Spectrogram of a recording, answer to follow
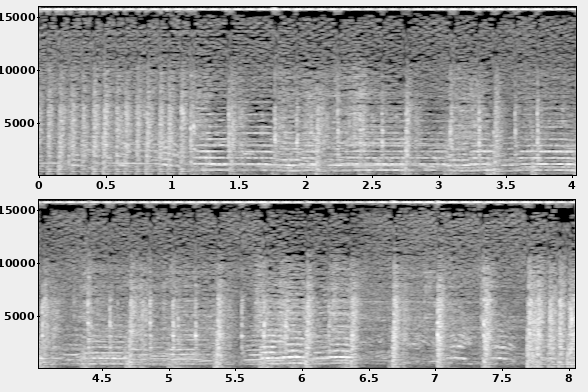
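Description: Band music with a busy drum beat, snare and bass drum striking rapidly under held notes.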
